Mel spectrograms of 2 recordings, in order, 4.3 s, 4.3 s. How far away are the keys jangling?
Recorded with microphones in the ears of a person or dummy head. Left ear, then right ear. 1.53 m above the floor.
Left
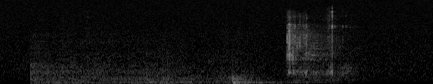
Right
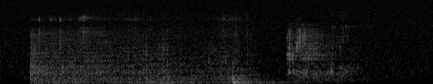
About 1.4 m.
